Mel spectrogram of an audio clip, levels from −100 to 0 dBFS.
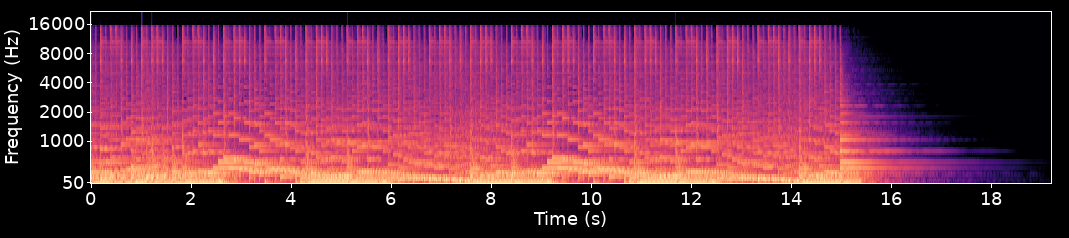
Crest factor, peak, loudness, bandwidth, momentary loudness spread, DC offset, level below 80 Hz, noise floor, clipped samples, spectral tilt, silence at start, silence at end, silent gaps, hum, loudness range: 12 dB; 0 dBFS; -13 LUFS; 15.5 kHz; 4 LU; under 0.1%; -16 dBFS; -88 dBFS; under 0.1%; -6.5 dB/octave; 0 s; 3.15 s; none; none; 3 LU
